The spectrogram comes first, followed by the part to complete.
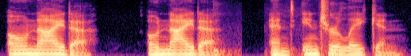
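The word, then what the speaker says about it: Oneida: watching the New York action gently suggest it's pronounced Onida, Onida, and Interlaken.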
